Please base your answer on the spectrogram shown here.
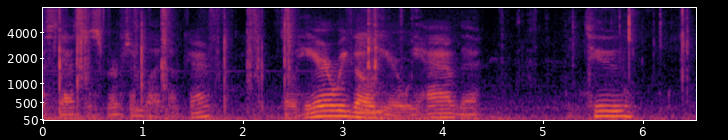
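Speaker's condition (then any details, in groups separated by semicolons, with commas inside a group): No condition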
